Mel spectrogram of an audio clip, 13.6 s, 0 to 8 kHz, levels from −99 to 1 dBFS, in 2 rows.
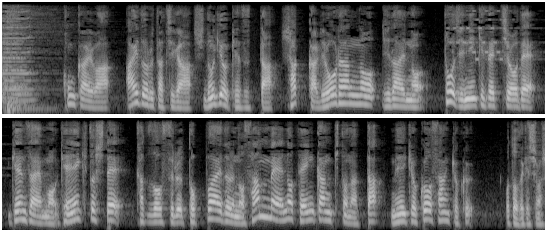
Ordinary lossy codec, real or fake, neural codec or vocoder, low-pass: none; real; none; 7.2 kHz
